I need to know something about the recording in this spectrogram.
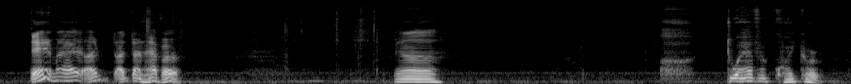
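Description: Trading cards slide and rustle softly against each other.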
